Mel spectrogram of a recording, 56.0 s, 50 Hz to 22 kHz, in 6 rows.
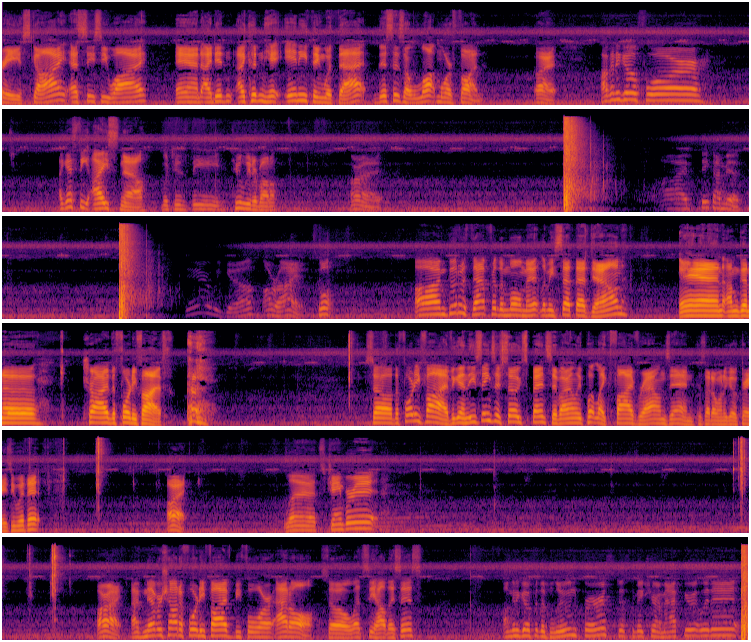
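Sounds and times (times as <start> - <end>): crickets chirping: 0.0 - 56.0
pistol shot with echo: 16.4 - 17.1, 20.2 - 20.8
pistol slide racking clicks: 46.4 - 47.6.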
